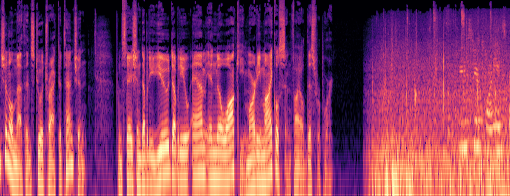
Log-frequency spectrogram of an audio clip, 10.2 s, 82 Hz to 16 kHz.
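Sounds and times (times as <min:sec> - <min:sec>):
speech: 0:00.0 - 0:06.7, 0:09.4 - 0:10.2
steady broad noise: 0:00.0 - 0:10.2
hooves of a chocolate brown mare clip-clopping while ridden: 0:07.4 - 0:10.2.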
